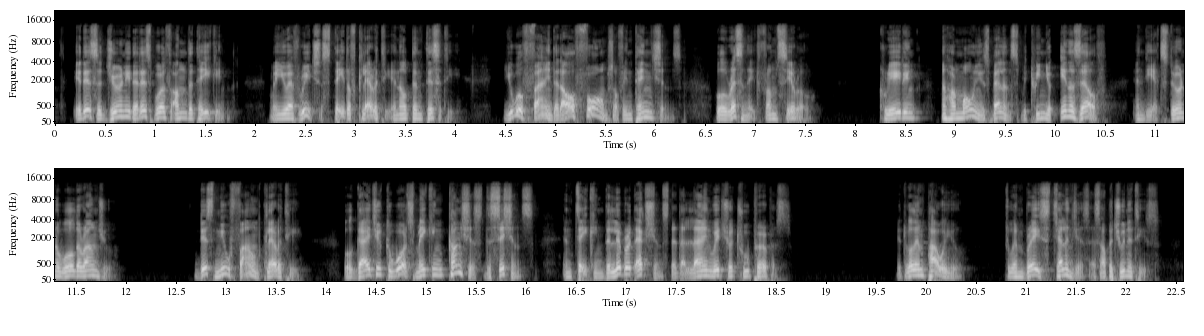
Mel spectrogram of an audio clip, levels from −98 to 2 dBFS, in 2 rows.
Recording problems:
wrong speed, natural pitch; too fast; 1.8 times normal speed

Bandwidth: 13.5 kHz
